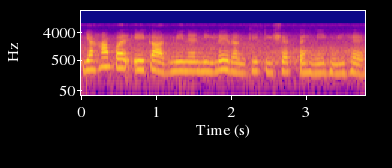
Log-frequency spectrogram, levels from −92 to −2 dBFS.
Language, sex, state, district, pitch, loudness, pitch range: Hindi, male, Madhya Pradesh, Katni, 220 Hz, -17 LUFS, 200-245 Hz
